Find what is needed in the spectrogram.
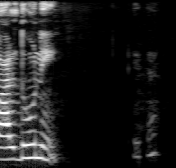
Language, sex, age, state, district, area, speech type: Marathi, female, 30-45, Maharashtra, Thane, urban, spontaneous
